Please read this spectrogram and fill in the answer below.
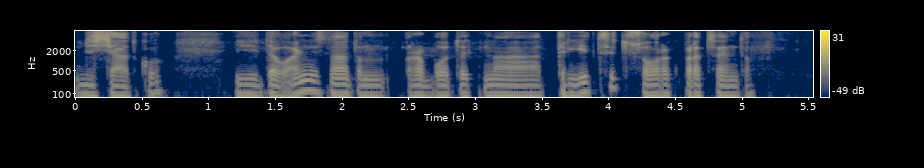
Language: Russian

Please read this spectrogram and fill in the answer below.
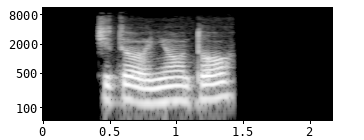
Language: Tepeuxila Cuicatec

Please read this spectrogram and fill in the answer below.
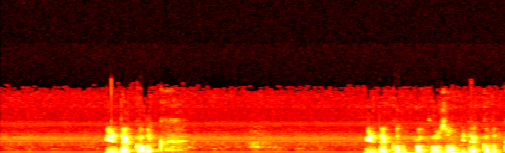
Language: Turkish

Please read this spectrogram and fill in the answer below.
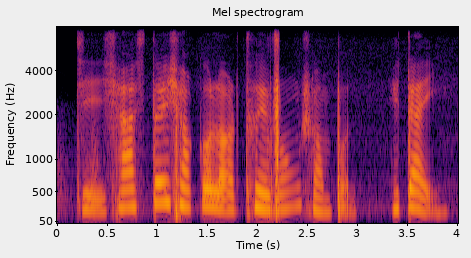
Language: Bangla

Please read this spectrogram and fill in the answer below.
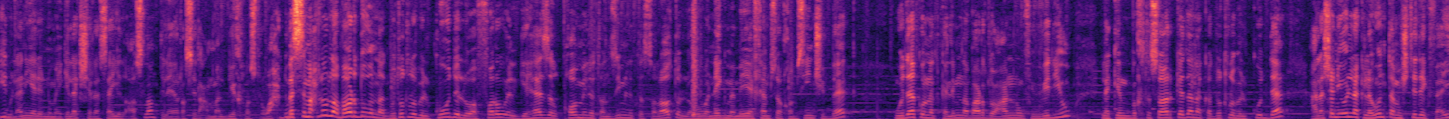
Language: Arabic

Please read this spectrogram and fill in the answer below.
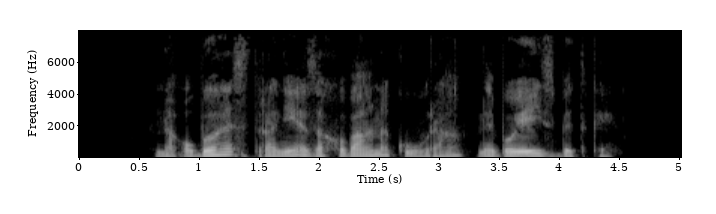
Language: Czech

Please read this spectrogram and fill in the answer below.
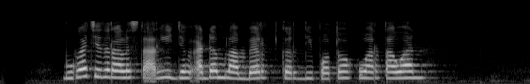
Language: Sundanese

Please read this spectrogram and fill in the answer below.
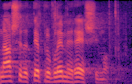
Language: Serbian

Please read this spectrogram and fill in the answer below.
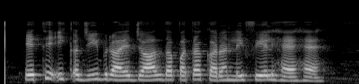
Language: Punjabi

